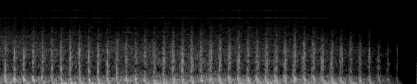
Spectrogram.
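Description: Cartoon helicopter sound effect: rotor blades chopping in a rapid, even beat that dies away over the last second.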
